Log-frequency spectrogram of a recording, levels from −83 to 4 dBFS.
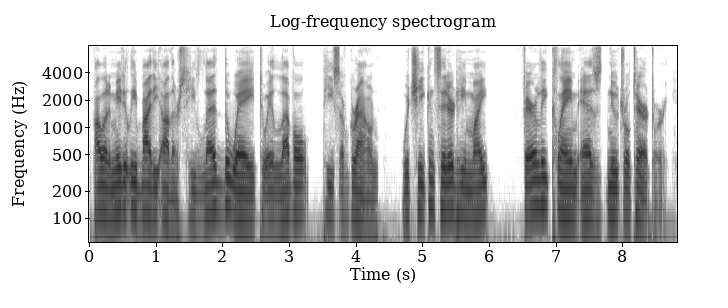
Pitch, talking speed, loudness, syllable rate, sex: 100 Hz, 170 wpm, -18 LUFS, 5.5 syllables/s, male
